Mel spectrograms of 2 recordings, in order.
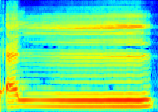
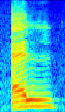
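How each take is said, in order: First: "ال" with the L dragged on and on; over-prolonged lam. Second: "ال" with the L held only briefly, then stopped; moderate-length lam. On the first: Teacher shows students what not to say, L over-stretched. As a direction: let the L of "ال" run far too long. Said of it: "انا عملت رخاوه". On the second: Teacher shows the correct middle timing, short-held L. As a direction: cut the L of "ال" off after a short hold. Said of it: "بس ما تزيدش عن كده". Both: Shown as a demonstration.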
